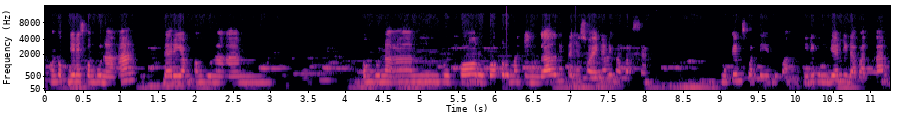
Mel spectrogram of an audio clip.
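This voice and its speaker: High-voiced young woman presenting hesitantly. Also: flat delivery, moderate pace, highs cut off, soft background music. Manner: hesitant, explaining step by step with fillers. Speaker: student presenting assignment. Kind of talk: online class presentation. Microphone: video call.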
